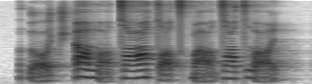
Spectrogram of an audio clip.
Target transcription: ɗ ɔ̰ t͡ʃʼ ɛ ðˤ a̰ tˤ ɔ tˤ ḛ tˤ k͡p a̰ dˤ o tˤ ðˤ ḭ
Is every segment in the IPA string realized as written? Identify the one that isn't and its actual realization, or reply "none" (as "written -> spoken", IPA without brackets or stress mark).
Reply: ḛ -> ḭ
